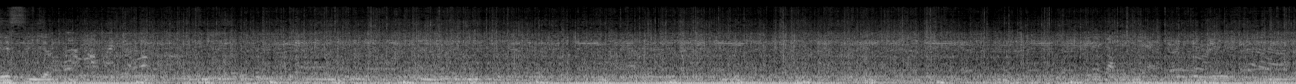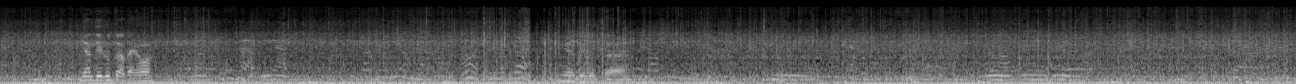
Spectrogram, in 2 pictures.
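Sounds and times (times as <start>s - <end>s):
car engine rumble inside cabin: 0.0s - 25.9s.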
